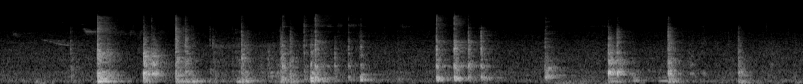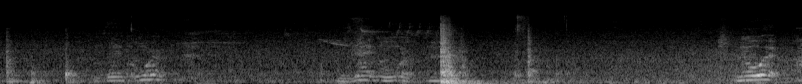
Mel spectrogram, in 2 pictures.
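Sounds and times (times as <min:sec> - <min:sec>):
knocks and clunks of hard objects: 0:01.0 - 0:03.8, 0:04.4 - 0:08.9, 0:12.4 - 0:13.8.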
